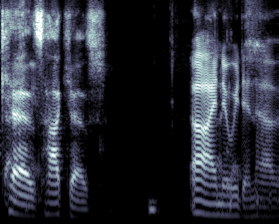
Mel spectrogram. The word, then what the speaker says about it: Jaquez: How to pronounce Jaquez. I knew we didn't have it. Jaquez.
